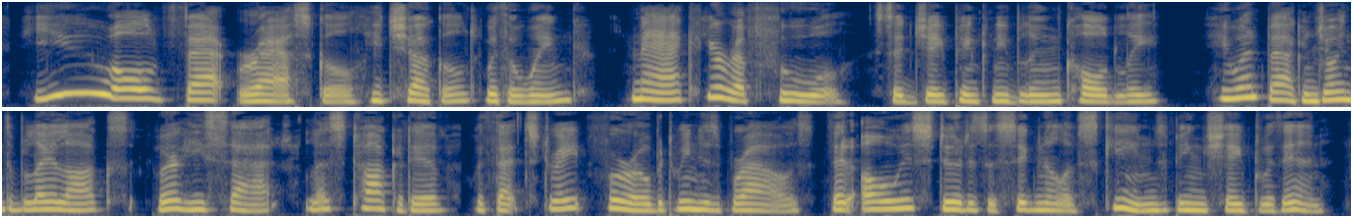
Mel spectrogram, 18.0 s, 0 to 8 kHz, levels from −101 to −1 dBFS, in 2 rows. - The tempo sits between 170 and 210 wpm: No, average, 160 wpm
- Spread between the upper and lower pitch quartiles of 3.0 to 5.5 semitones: Yes, average, 3.5 semitones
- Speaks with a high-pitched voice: Yes, high, 195 Hz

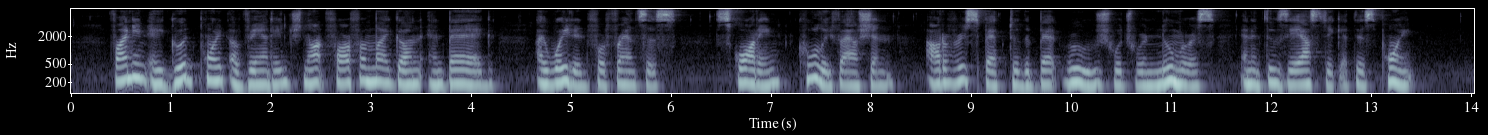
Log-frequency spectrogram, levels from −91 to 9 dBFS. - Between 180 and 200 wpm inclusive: No, average, 155 wpm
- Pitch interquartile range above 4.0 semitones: No, narrow, 2.4 semitones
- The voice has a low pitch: No, medium, 185 Hz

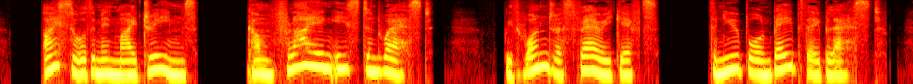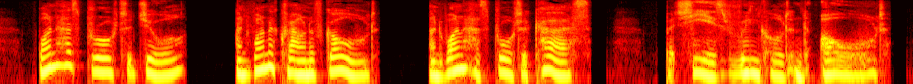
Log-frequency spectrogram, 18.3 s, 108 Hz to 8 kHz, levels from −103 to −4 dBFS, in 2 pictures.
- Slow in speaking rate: No, average, 145 wpm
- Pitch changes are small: No, average, 3.9 semitones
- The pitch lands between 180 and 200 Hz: Yes, high, 190 Hz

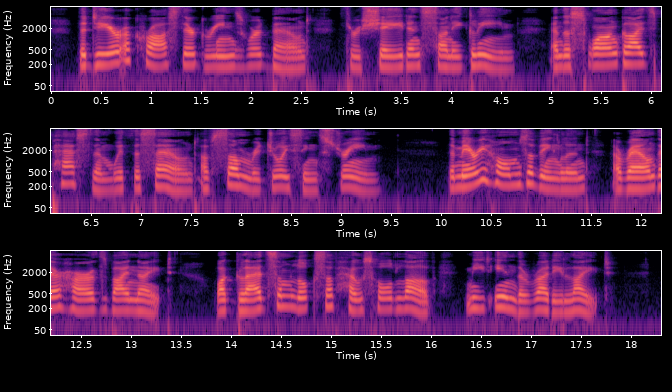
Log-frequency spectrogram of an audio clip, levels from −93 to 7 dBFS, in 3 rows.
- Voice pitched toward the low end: No, medium, 175 Hz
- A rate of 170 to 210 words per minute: No, average, 145 wpm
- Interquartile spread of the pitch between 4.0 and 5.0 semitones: No, average, 2.8 semitones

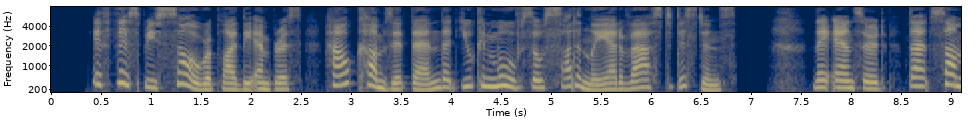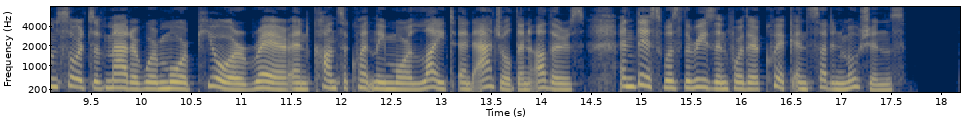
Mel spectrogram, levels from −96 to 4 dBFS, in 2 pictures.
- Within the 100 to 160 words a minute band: No, average, 170 wpm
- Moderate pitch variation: Yes, average, 4.6 semitones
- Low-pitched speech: No, high, 225 Hz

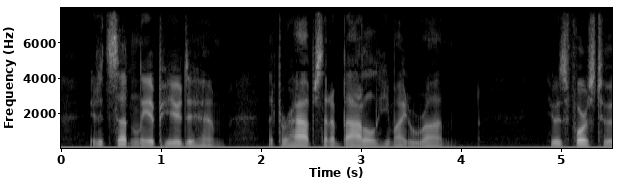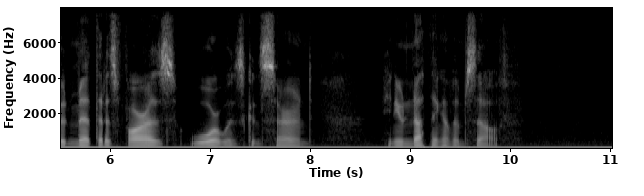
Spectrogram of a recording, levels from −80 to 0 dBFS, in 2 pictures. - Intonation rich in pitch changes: No, average, 3.5 semitones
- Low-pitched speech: Yes, very low, 95 Hz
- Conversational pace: Yes, average, 170 wpm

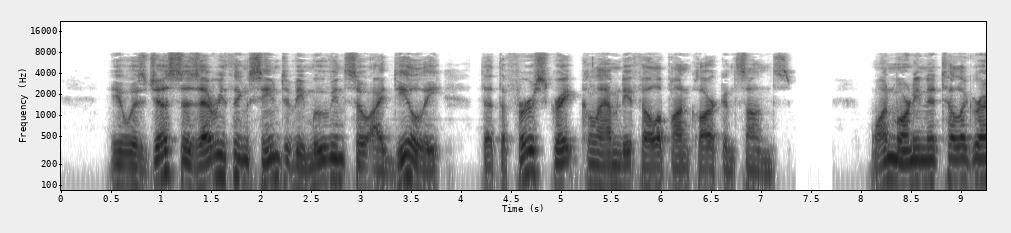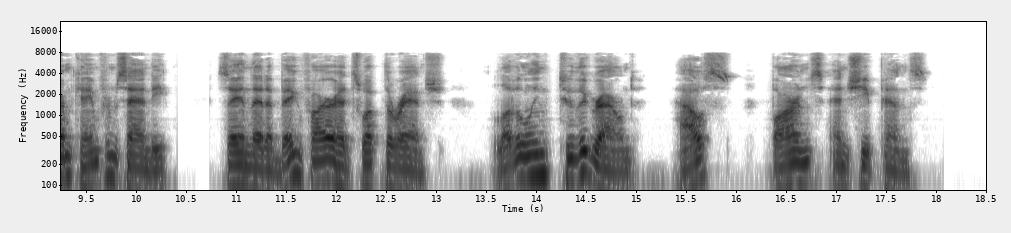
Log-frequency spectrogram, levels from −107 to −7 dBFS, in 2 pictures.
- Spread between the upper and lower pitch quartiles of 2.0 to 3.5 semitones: No, average, 4.9 semitones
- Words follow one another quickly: No, average, 150 wpm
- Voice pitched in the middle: No, low, 100 Hz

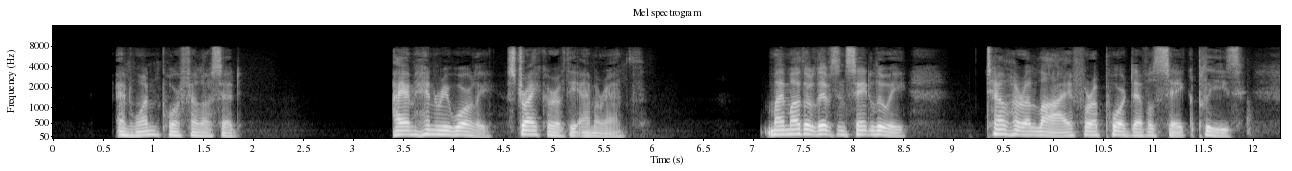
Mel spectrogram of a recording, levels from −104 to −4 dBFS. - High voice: No, low, 115 Hz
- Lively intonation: No, average, 4.7 semitones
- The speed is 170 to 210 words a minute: No, average, 140 wpm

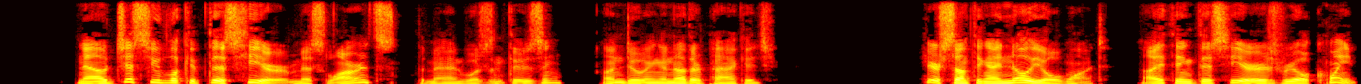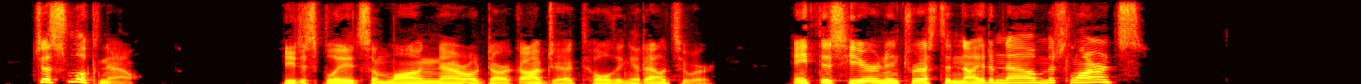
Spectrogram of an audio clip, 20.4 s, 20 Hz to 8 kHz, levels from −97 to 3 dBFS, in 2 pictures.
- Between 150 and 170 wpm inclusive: Yes, average, 155 wpm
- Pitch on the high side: No, medium, 140 Hz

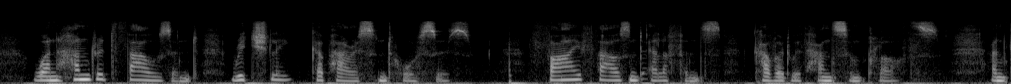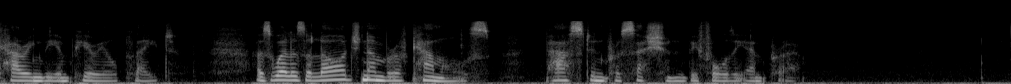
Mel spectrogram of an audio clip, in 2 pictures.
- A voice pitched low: No, medium, 175 Hz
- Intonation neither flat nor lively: Yes, average, 3.3 semitones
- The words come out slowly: Yes, slow, 95 wpm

